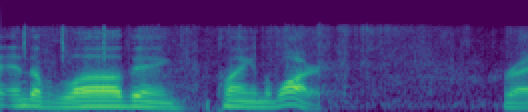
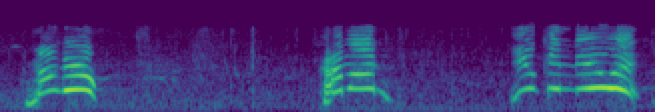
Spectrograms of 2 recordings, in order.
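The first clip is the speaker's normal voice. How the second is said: much higher, louder encouragement; high-pitched dog coaxing; 7 dB louder than usual. Real, not acted. Trainer urges his dog to cross, squeaky high praise. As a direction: cheer the dog across the water.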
